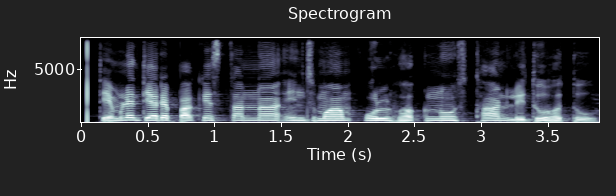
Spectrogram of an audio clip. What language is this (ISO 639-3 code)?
guj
